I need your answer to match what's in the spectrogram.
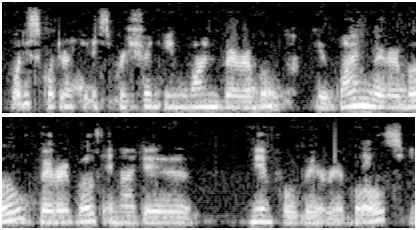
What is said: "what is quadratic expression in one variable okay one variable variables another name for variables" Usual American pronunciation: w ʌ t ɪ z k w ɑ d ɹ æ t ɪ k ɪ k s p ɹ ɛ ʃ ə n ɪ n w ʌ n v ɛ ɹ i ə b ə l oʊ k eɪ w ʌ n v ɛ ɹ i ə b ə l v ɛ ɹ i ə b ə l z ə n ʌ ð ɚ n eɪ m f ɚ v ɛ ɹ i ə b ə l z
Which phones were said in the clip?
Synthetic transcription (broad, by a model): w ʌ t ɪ s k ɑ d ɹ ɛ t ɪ ɪ k s p ɹ ɛ ʃ ə n ɪ n w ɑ n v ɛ ɹ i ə b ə l oʊ k eɪ w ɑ n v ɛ ɹ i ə b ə l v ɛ ɹ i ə b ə l s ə n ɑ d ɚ n eɪ m f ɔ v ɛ ɹ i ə b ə l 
